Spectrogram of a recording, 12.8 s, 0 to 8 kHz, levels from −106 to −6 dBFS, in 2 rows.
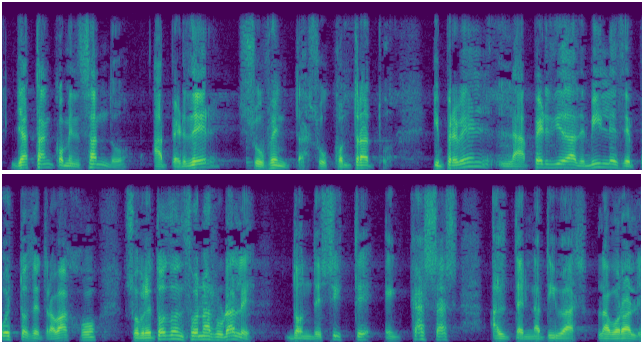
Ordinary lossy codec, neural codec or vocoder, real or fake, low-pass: none; none; real; 7.2 kHz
